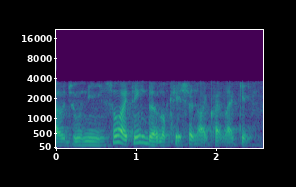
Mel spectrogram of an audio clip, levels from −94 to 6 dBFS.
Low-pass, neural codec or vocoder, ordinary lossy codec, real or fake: 3.6 kHz; codec, 16 kHz, 8 kbps, FunCodec, trained on LibriTTS, 25 frames a second; none; fake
